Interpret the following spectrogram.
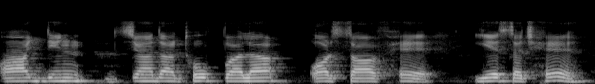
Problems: none marked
